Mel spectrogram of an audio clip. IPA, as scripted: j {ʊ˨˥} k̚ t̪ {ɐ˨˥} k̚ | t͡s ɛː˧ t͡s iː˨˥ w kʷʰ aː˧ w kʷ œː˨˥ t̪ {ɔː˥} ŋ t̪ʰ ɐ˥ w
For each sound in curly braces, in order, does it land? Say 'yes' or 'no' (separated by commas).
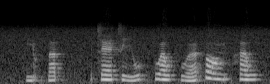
no, no, yes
